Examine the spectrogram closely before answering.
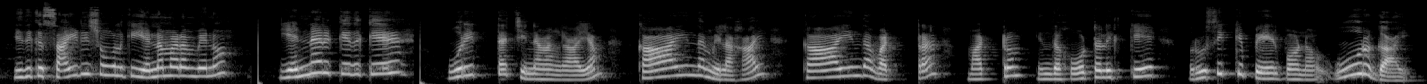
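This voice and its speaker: A woman's squeaky, cartoonish character voice, extremely high in pitch with very wide pitch swings, at a very slow pace. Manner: obsequious, says madam constantly.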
